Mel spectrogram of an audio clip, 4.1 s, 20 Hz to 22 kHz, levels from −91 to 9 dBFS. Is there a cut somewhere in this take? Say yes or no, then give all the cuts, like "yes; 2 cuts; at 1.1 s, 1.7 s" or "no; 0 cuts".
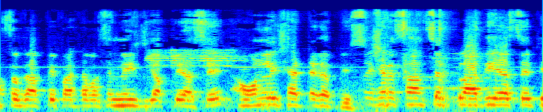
yes; 2 cuts; at 1.7 s, 2.8 s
